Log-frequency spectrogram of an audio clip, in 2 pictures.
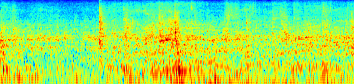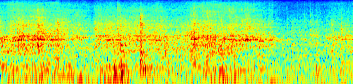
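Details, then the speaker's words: Blue Policar slot car lapping: a light, even buzz from the motor and gears with no catching or rattle; smooth, healthy running. "now let's just have a little listen to the blue car again fairly smooth sounding"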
